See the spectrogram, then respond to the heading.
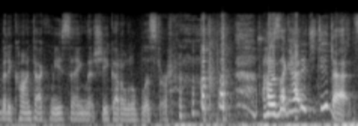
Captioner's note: laughs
